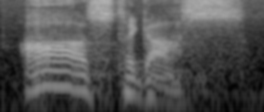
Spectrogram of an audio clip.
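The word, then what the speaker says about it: ἄστοργος: in on the screen it's pronounced hasta Gus hasta Gus translating the King James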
